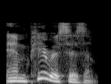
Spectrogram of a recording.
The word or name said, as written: empiricism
